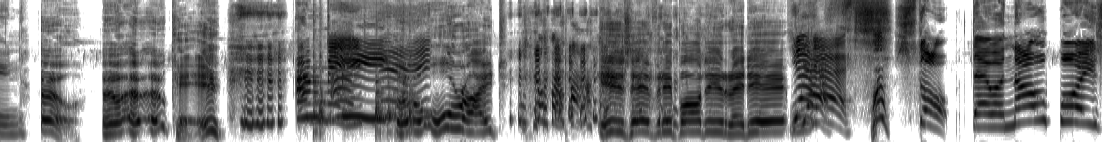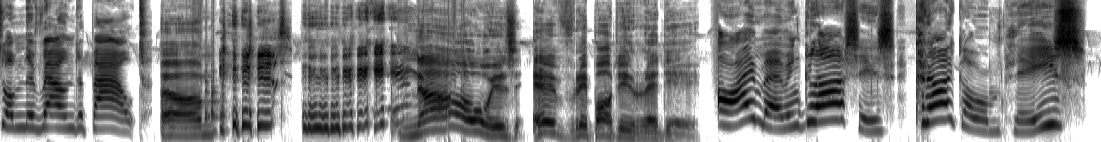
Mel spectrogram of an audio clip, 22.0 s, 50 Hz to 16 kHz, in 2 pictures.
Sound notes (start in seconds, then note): 1.0 laughs; 5.0 laughter; 8.4 barks; 13.0 laughs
